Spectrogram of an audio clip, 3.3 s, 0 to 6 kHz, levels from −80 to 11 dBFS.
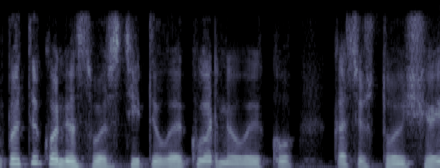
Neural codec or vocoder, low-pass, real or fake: codec, 16 kHz, 1 kbps, X-Codec, HuBERT features, trained on general audio; 5.4 kHz; fake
